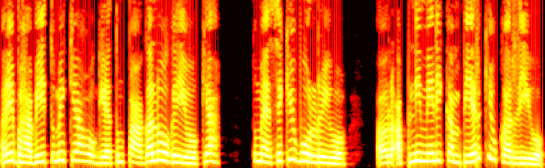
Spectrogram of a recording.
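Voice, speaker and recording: A woman's voice: extremely high pitch, fast, no echo, clean studio sound. Woman doing a smug, mocking young sister-in-law. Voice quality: mocking, sneering.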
